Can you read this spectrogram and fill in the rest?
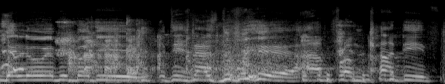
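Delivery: hammed-up French-Welsh accent, slowing at the end; mock foreign Cardiff accent. Host mimics guest walking around the French school, mock French-Welsh accent. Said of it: "is that what you were doing?".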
